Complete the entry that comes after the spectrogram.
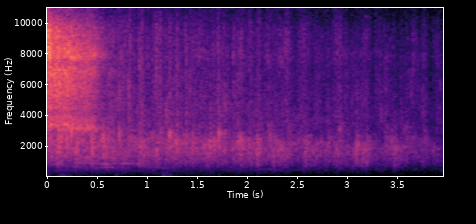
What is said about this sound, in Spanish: Ah, démosle un buen aplauso al Señor, hermano. Gloria a Dios.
